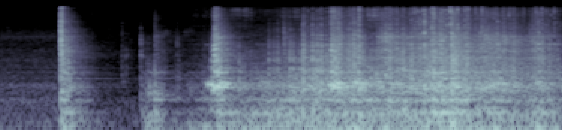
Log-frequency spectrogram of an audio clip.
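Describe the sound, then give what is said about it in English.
A honey extractor centrifuge spinning honey out of the combs: a couple of knocks and clunks, then the machine winds up into a steady whirring rumble with a faint rattling hum as it keeps spinning. “It's the noise of the extractor.”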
